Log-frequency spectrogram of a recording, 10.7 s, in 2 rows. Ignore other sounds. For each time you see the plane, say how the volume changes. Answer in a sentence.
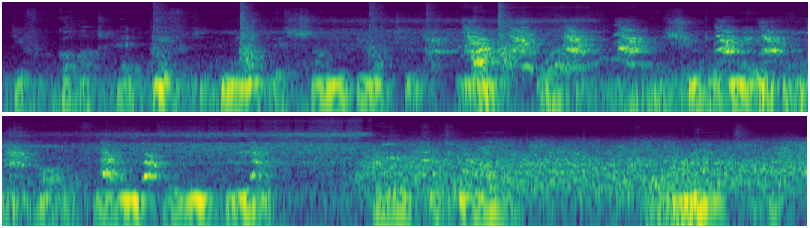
The plane can be heard from 0.0 to 10.7 s, getting louder.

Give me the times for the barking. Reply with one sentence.
The barking can be heard from 2.8 to 8.3 s.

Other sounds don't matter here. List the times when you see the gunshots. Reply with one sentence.
The gunshots can be heard from 0.9 to 3.5 s.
